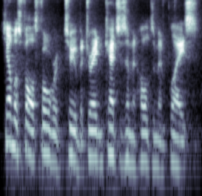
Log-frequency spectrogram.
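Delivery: usual speaking voice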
